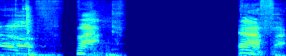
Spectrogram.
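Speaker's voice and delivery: put-on very slow, sloppy drunken voice. Voicing a drunk guard crawling out of a cart: drunk guard swearing. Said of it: "and he's like".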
